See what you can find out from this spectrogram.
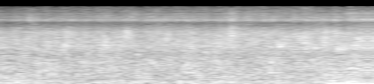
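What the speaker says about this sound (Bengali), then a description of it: "আর বৃষ্টি হচ্ছে" Steady, even hiss of rain falling, soft and constant with no voices.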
